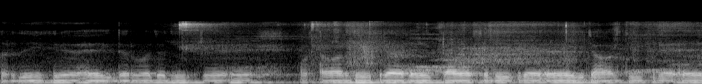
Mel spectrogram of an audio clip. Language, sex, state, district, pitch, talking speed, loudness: Marwari, male, Rajasthan, Nagaur, 85 Hz, 190 wpm, -19 LUFS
